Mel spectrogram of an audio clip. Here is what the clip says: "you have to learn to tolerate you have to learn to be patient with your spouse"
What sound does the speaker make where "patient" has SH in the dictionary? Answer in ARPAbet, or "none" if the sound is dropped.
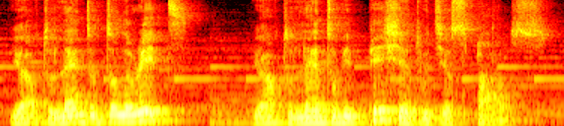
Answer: SH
